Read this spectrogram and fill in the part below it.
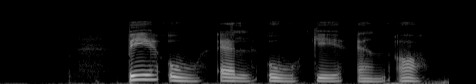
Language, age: Swedish, 21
